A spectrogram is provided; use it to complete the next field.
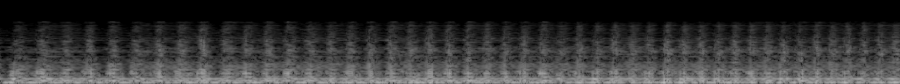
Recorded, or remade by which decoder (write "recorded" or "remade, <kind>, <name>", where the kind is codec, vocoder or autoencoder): remade, vocoder, HiFi-GAN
